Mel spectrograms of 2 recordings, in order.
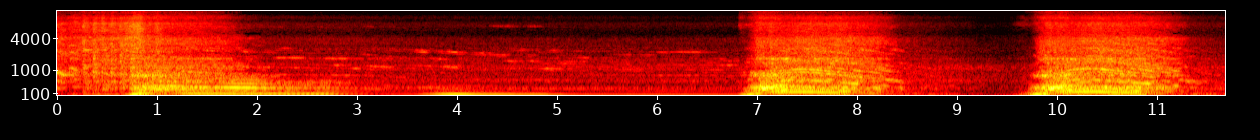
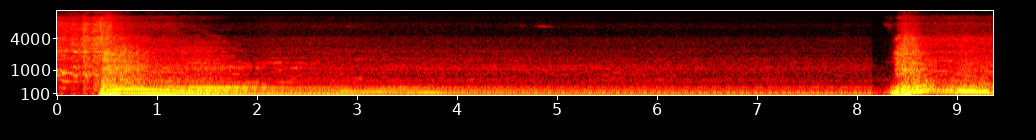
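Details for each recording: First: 2000 Mercedes-Benz S500 V8 with the exhaust just reinstalled during driveline vibration work: cranks and catches cleanly, settles into a smooth, even idle, then two quick blips rev and drop back; healthy engine, sound barely changed from before. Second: 2000 Mercedes-Benz S500 V8 with exhaust removed, no muffler or resonator: barks to life loud and raw, then settles into a deep, rumbling, unmuffled idle.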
